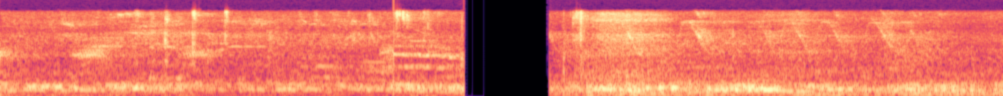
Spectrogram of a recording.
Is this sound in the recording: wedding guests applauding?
no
